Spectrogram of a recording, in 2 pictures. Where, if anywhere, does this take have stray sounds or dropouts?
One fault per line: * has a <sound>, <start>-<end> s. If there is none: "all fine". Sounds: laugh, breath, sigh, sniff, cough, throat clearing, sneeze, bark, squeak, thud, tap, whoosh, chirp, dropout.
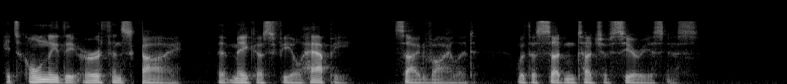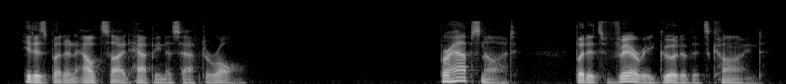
* has a dropout, 1.3-1.4 s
